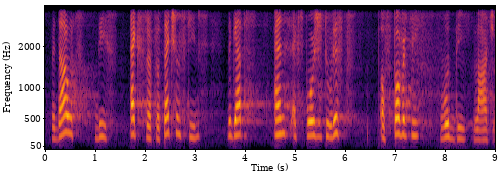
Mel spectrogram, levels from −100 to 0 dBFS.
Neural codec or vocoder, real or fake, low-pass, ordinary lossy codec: autoencoder, 48 kHz, 32 numbers a frame, DAC-VAE, trained on Japanese speech; fake; 3.6 kHz; none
